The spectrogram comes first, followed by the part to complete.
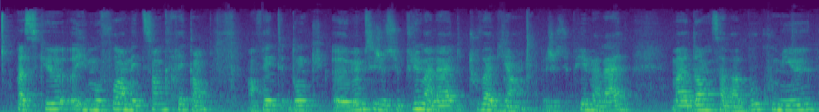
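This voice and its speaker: Her voice sits fairly low, with ordinary pitch variation. The woman is heard with audible room echo and noticeable background noise. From Cameroon. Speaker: vlogger. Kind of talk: casual vlog talk to camera. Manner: fast.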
